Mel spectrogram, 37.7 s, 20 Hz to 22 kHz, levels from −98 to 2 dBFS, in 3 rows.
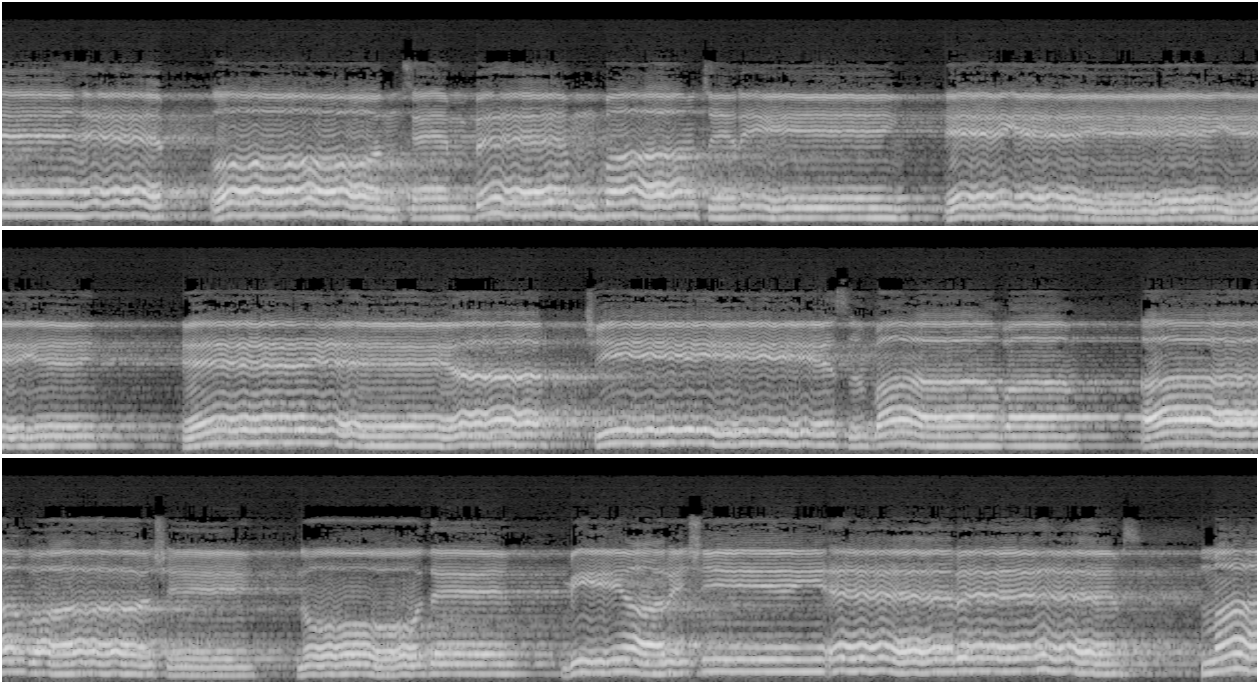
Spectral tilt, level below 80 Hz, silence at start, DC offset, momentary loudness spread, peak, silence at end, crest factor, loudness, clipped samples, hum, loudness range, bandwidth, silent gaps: -5.5 dB/octave; -58 dBFS; 0 s; under 0.1%; 8 LU; -4 dBFS; 0 s; 12 dB; -16 LUFS; under 0.1%; none; 3 LU; 10 kHz; none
